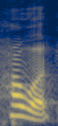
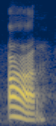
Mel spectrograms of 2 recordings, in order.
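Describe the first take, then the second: First: The word begins with an H sound. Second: The word begins with a vowel sound. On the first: The speaker calls it wrong. "we do not call hour" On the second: The speaker calls it right. "we call R. So when we call R, we can hear the word A"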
